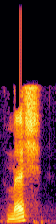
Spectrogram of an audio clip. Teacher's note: But the waw, the elongation of the dhamma is changed to a ya to accommodate the final ya, which is one of the root letters. And then the dhamma of the waw in mesh wu, the dhamma, is changed to kesra to accommodate the ya that follows it. So it became mashwiyun.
